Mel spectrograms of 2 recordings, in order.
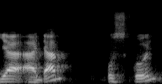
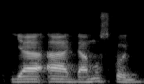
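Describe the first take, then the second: First: Uskun starts separately with its own vowel. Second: Adam runs straight into skun without a break.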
